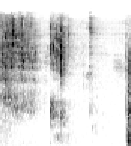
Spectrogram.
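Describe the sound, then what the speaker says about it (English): Water poured into fuel in a boat's water-separating fuel filter, a few short splashy trickles separated by pauses, ending in a louder splash. "I'm going to put some water in there"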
